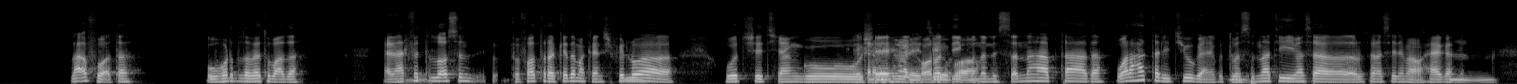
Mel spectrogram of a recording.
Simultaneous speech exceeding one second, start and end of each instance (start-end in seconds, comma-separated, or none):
8.5-9.9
